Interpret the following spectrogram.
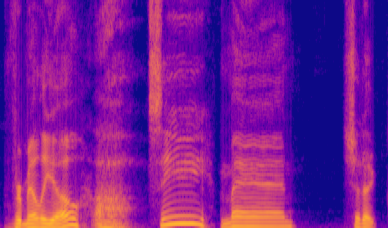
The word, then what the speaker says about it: Vermiglio: out last name well vermilio too I mean you got to just kind of hide the G oh oh so I said it wrong it's vermilio oh see man should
